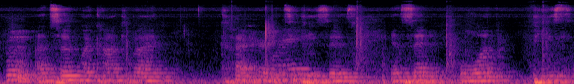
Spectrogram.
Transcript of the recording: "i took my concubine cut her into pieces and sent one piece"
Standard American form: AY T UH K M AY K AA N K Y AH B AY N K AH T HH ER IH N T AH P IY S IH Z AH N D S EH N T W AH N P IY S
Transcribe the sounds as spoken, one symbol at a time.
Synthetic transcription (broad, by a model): AY T UH K M AY K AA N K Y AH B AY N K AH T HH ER IH N T AH P IY S IH Z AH N S EH N T W AH N P IY S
